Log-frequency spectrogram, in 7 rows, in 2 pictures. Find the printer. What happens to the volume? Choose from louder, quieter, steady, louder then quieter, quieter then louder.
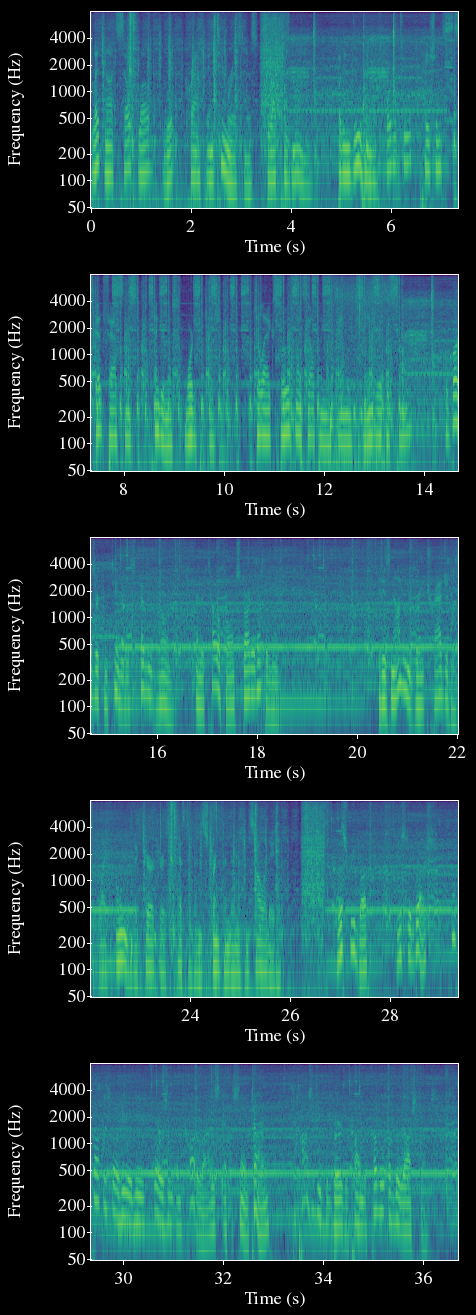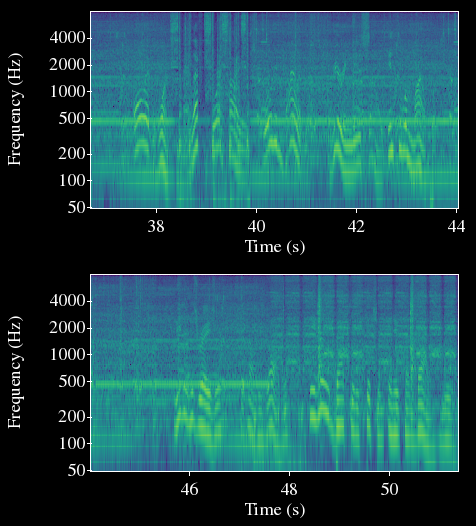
steady.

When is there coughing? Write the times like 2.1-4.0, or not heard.
not heard.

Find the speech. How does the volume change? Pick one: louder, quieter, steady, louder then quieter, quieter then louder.
steady.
